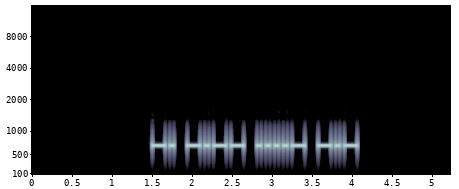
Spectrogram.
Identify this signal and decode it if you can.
Morse code, heard as a keyed tone, about 21 wpm, 700 Hz. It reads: NY4K
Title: USA Call Signs - 4 Characters - Repeated 2x - 22wpm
